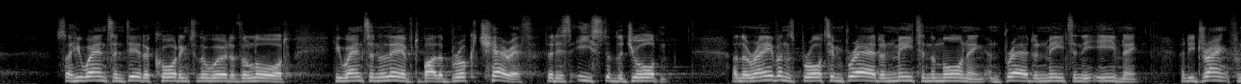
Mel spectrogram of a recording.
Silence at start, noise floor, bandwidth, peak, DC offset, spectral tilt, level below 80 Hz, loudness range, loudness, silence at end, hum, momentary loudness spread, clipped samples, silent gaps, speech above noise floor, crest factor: 0.6 s; -56 dBFS; 11 kHz; -6 dBFS; under 0.1%; -5.5 dB/octave; -68 dBFS; 2 LU; -22 LUFS; 0 s; none; 9 LU; under 0.1%; none; 34 dB; 16 dB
